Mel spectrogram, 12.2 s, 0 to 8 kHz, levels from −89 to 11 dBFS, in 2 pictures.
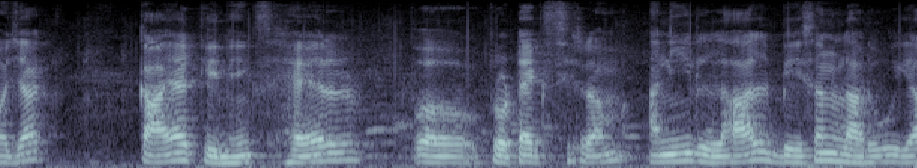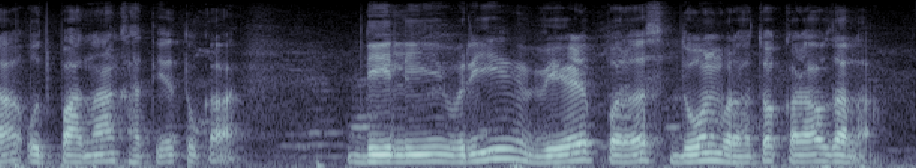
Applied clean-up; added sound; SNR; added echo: none; none; none; none.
